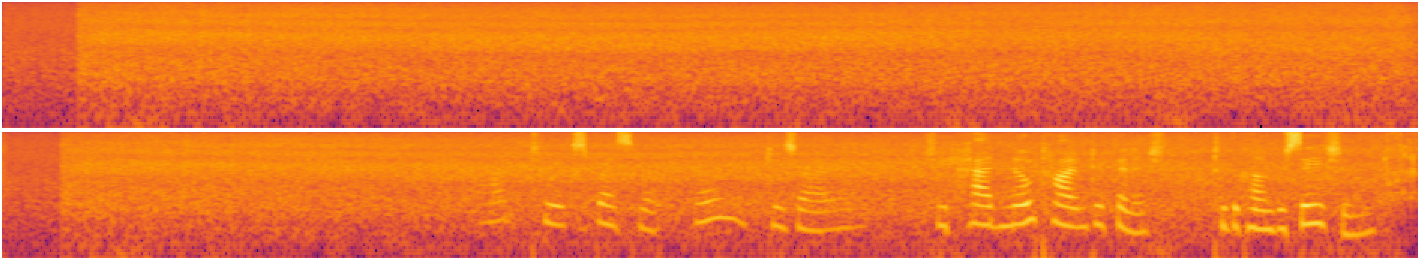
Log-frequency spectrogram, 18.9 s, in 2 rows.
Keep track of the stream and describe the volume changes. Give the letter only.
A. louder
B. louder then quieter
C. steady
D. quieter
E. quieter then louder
C.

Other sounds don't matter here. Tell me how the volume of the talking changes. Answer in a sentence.
The volume of the talking goes up.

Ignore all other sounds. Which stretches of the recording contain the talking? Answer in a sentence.
The talking can be heard from 12.6 to 18.8 s.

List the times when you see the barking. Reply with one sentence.
The barking can't be heard in this clip.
